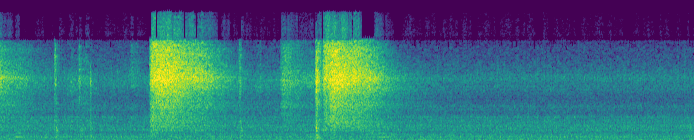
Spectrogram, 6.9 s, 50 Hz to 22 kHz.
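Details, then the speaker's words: International truck, air brake inspection at idle. After pressure is dropped, the governor cuts back in (expected within 30 psi of cut-out) and the compressor refills the tanks. Steady low chug with two short air hisses; normal recharge. "yep and I governor's cutback in and start to fill up pressure again so that systems running"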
